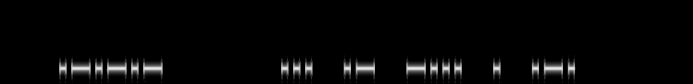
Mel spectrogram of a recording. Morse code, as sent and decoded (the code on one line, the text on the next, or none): .-.-.- / ... .- -... .-.
. SABER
